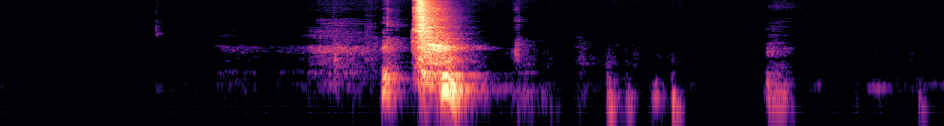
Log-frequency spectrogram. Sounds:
Sneeze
